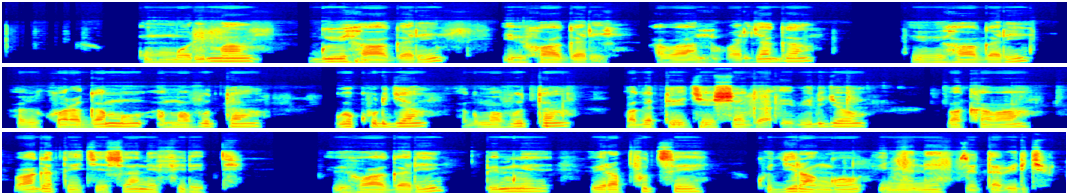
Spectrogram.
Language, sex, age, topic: Kinyarwanda, male, 25-35, agriculture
